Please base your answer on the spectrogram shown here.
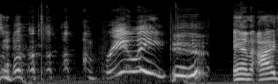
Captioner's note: laughing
